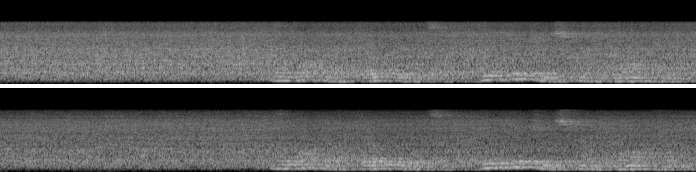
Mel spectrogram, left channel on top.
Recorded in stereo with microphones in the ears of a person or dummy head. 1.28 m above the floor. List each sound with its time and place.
0.0 s running water: 60° left (ahead or behind), 0.8 m
2.7 s a woman speaking: 80° left, 5 m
